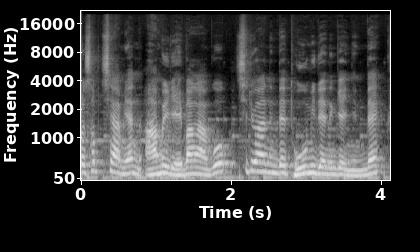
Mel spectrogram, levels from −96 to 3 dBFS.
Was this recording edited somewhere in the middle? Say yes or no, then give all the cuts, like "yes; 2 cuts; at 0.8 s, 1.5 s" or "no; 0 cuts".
no; 0 cuts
